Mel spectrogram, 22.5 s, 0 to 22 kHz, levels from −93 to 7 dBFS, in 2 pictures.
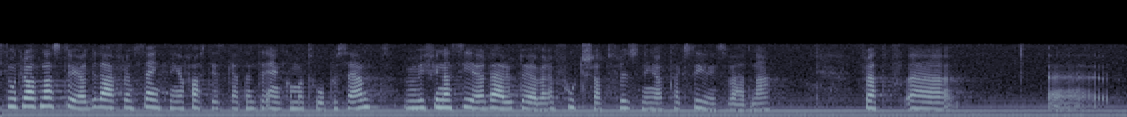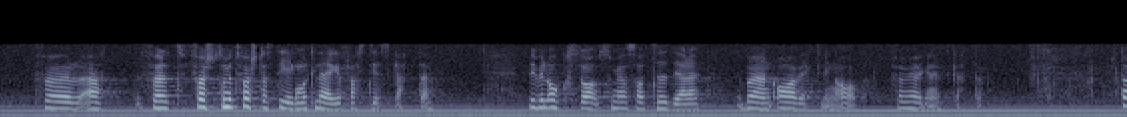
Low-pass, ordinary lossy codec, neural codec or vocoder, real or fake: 5.4 kHz; none; none; real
